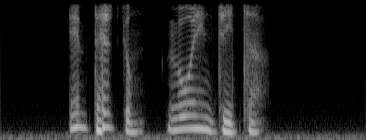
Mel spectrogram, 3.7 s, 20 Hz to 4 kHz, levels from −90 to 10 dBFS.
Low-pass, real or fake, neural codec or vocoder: 3.6 kHz; fake; autoencoder, 22.05 kHz, a latent of 192 numbers a frame, VITS, trained on many speakers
